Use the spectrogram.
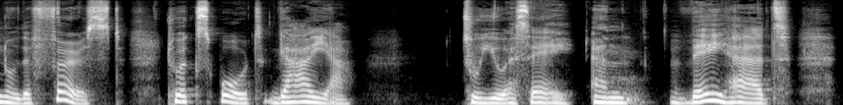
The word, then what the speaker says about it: Gaja: They don't even know how to pronunciate Gaia. It was Gaja. What's Gaja? What the hell is Gaja?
